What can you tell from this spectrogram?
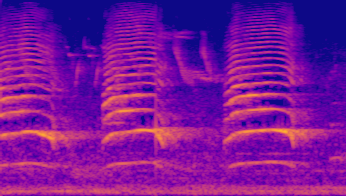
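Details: A pygmy goat at Flamingo Land Zoo bleats three times, each a nasal, wavering cry lasting about half a second.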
